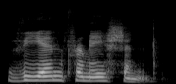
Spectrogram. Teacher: has a long e sound before a vowel sound information begins with a vowel so it sounds like the information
